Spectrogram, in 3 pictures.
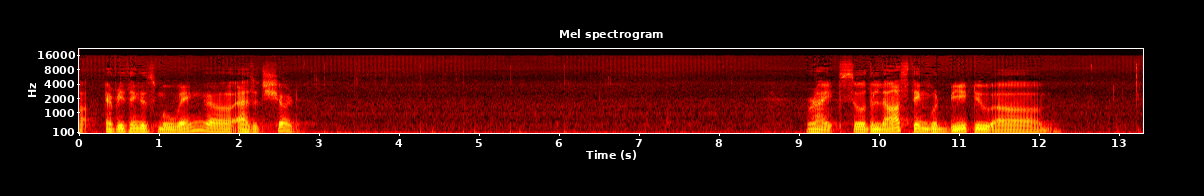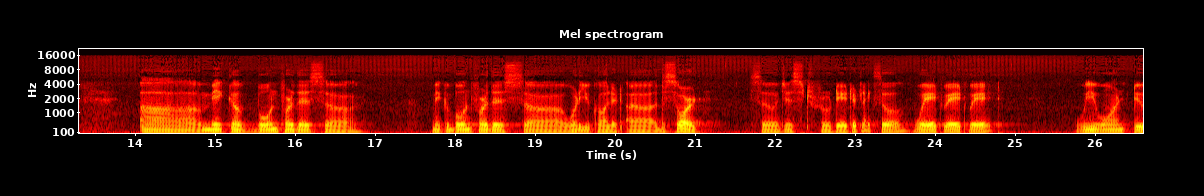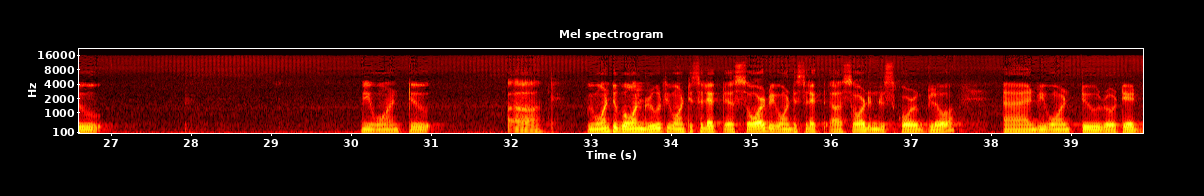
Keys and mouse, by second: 0.4 click, 3.1 ctrl+z, 4.3 ctrl+z, 8.1 right click, 14.1 click, 14.6 right click, 21.1 click, 25.3 ctrl+z, 26.2 click, 33.3 click, 35.7 ctrl+click, 39.3 click.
